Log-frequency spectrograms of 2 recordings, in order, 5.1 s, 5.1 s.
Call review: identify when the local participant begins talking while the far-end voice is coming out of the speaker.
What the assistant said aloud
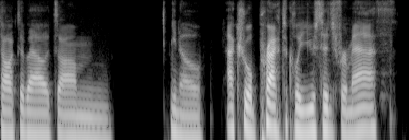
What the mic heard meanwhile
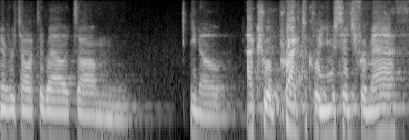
none

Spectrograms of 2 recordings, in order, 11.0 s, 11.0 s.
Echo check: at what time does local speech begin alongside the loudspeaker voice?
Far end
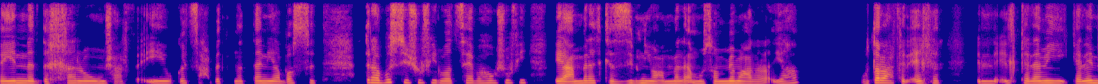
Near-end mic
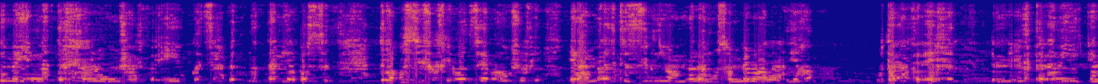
none

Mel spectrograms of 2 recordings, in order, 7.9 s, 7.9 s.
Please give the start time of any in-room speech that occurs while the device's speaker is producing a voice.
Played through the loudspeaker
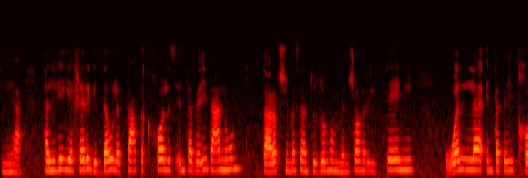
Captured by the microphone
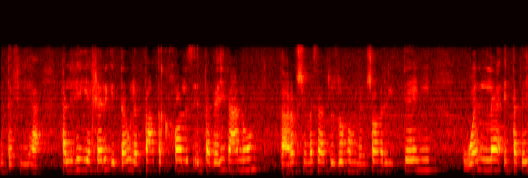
none

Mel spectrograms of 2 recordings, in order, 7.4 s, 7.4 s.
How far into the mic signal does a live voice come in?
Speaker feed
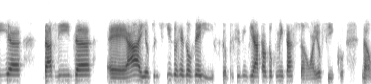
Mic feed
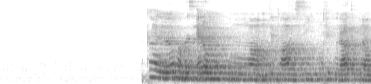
2.9 s

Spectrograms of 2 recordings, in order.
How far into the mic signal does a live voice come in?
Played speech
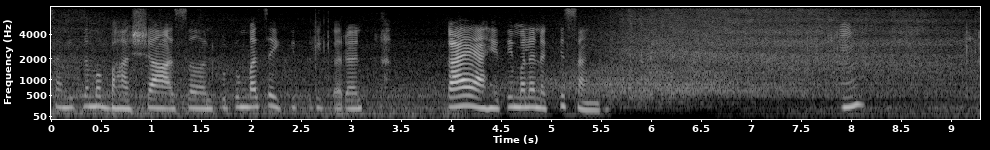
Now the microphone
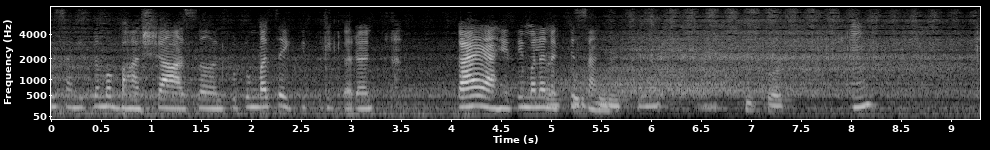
4.9 s

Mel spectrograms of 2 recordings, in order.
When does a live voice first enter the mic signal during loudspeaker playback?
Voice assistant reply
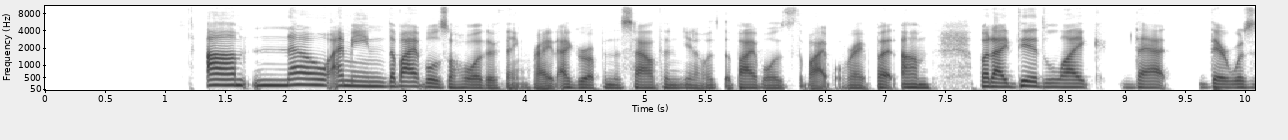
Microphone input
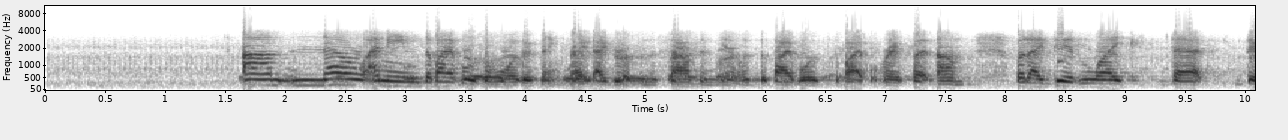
1.6 s

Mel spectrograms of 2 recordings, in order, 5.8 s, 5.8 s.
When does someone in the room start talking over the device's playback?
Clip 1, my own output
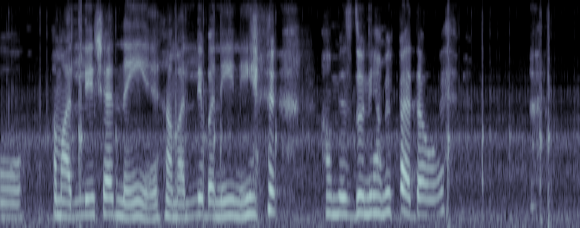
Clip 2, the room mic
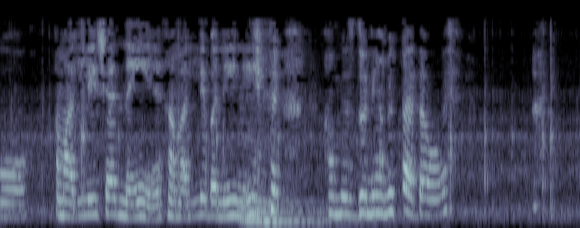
2.4 s

